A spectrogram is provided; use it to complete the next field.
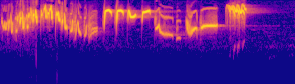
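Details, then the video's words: A European robin gives a short song phrase: a quick jumble of high trilled notes, then clear descending whistles and a final very high thin flourish before silence. "European Robin - Songs"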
